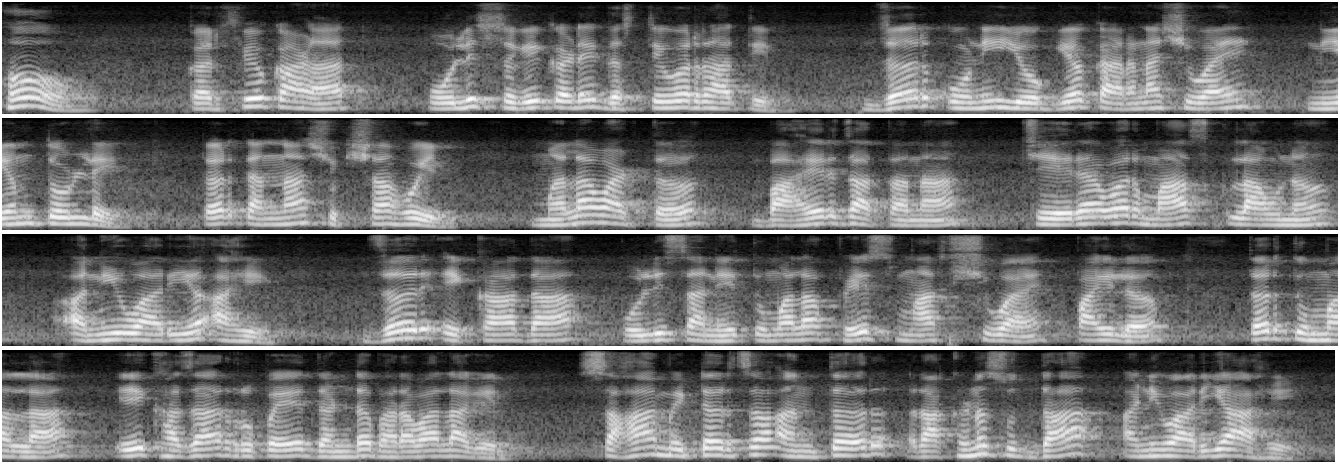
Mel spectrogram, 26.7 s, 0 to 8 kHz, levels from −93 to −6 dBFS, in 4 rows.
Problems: background sounds at intervals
